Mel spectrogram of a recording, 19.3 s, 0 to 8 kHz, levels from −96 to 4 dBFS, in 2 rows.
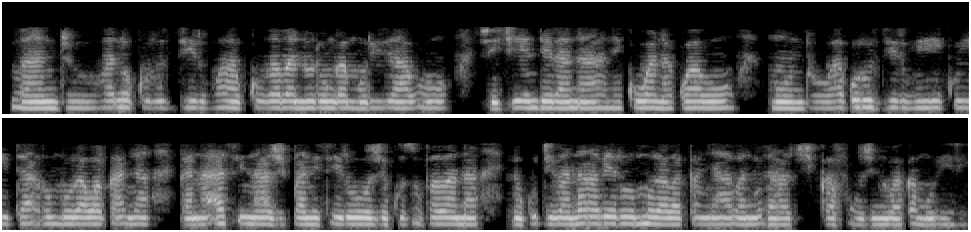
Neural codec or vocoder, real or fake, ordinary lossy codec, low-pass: vocoder, 44.1 kHz, 80 mel bands, Vocos; fake; AAC, 16 kbps; 7.2 kHz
